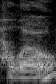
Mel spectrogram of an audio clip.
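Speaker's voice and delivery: hello rising upward like a question. Showing how she likes to greet people on the phone: rising question tone on hello. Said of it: "make it more of a question like".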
